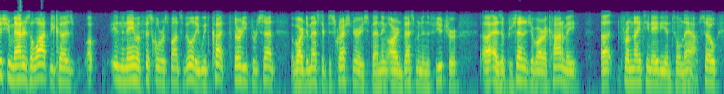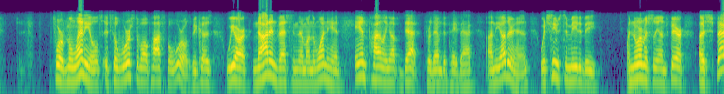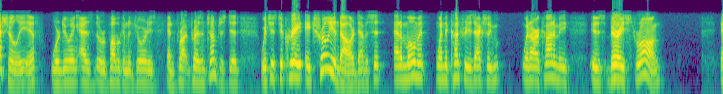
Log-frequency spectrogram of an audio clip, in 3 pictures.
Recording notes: conference call with business leaders both from Colorado and across the country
